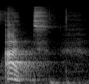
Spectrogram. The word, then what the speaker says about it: âtes: Avec la deuxième personne du pluriel, on met A circonflexe, TES, et ça se prononce at.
